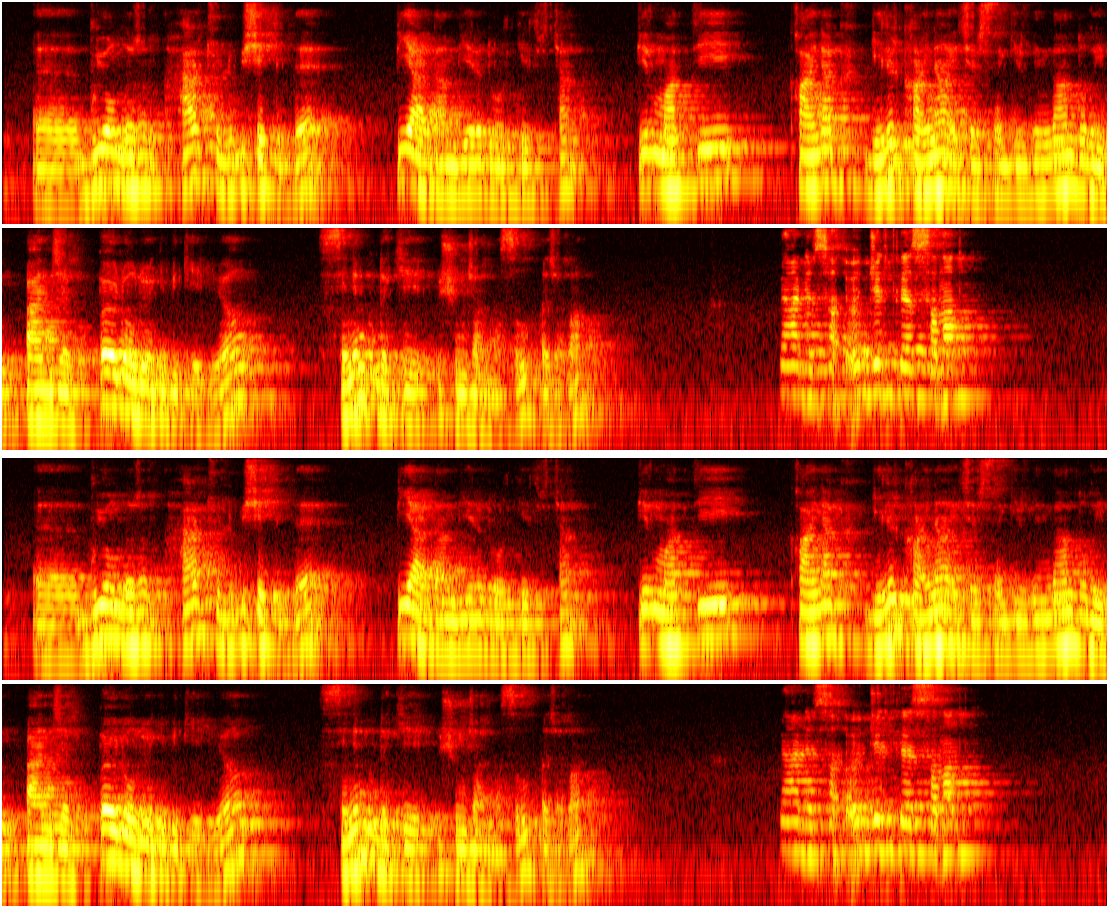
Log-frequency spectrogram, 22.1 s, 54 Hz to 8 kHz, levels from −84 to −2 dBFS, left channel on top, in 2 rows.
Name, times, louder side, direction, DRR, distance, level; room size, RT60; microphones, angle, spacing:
voice 1, 0.3-3.2 3.9-5.8 6.3-7.3 7.9-13.6 14.2-16.9, left 1 dB, 70° left, 0 dB, 2.8 m, -21 dB
voice 2, 18.8-20.6, left 3 dB, 50° left, 3 dB, 4.8 m, -23 dB
24.0 x 22.0 x 5.4 m, 1.0 s
head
